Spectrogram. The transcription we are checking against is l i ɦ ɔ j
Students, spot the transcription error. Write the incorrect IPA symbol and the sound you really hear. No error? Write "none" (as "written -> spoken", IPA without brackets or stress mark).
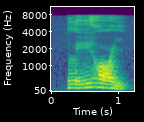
none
